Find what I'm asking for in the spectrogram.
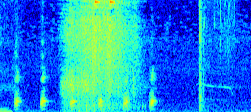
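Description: Chickens clucking in short, repeated bursts, close and fairly quiet, with one brief sharper call near the end and no talking.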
